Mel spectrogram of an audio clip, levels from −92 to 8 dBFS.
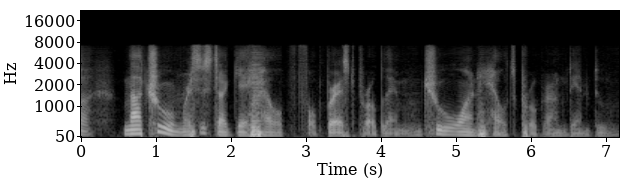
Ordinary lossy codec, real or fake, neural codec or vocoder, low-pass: AAC, 64 kbps; fake; codec, 16 kHz, about 1 kbps, DyCAST, with the encoder's durations; 7.2 kHz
